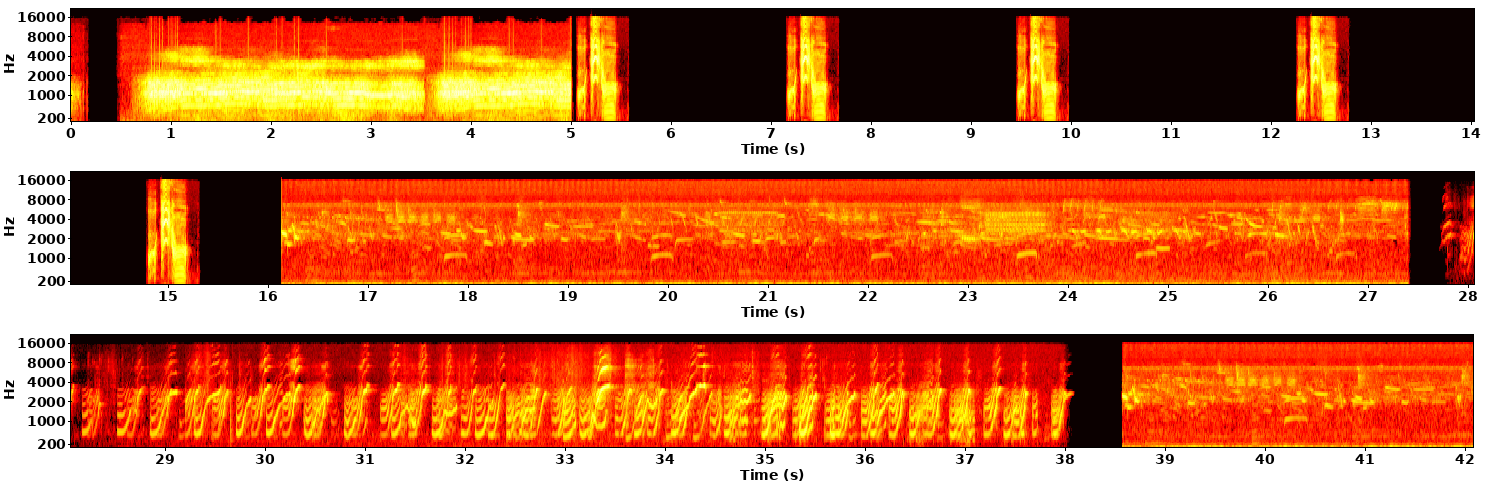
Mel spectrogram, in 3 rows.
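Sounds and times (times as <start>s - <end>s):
guinea pigs squeaking: 27.8s - 38.1s
small chirps: 27.8s - 38.1s.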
